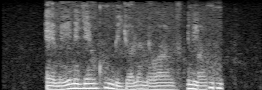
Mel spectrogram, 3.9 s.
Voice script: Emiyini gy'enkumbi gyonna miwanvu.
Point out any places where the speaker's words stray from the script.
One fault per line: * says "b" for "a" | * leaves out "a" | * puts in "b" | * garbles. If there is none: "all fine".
* garbles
